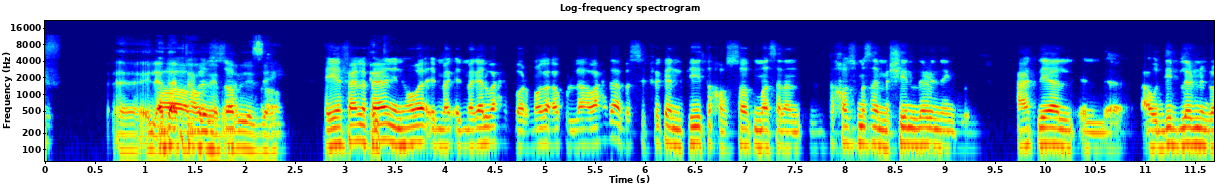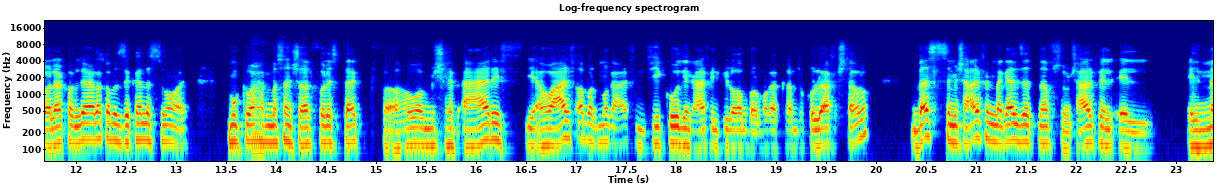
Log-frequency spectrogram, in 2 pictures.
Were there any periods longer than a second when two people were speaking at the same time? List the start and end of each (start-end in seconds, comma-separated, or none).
1.1-2.4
